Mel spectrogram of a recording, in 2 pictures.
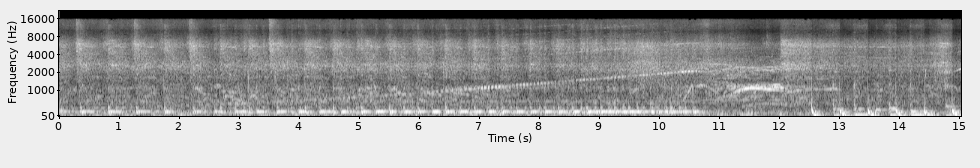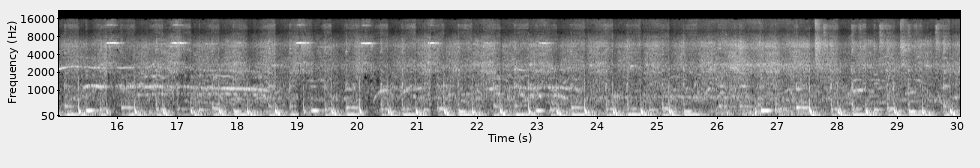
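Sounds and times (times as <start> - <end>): electronic dance music: 0.0 - 30.0
rising pitch sweep: 4.9 - 11.0.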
